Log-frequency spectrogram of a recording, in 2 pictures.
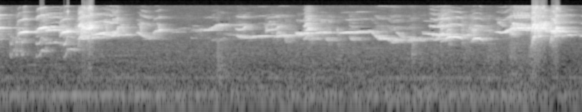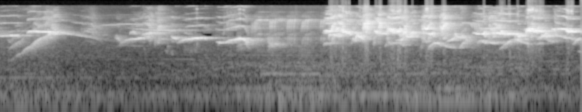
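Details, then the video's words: Oriental magpie-robin during home training before a songbird contest: varied whistled phrases and chattering bursts, a long downward-sweeping note mid-way, then a final dense, busy flourish. "Test Mental Kacer Persiapan Lomba Burung Berkicau"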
